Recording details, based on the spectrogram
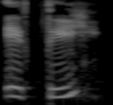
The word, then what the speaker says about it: Iti: It's Ithi. Mm-hmm. It's pronounced, okay, it's spelled as I-T-I, but it is pronounced as I-T-H-I. So it's Ithi.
